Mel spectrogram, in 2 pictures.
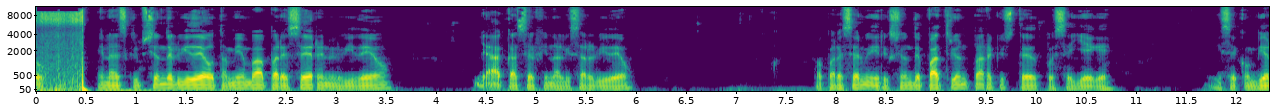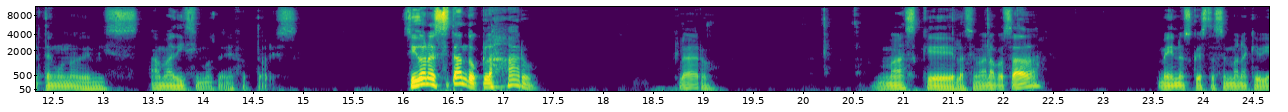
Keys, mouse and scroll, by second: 1.4-6.8 drag, 7.1-10.9 drag, 11.0 middle click, 11.9-15.5 drag, 15.7-16.8 drag, 17.6-20.8 drag, 21.1 shift+click, 21.5 shift+click, 22.8 shift+click, 23.2-24.6 shift+drag.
